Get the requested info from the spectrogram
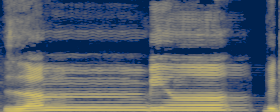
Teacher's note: نون ساکن کے بعد با کا حرف آ جانا اقلاب کی طرف نشاندہی کر رہا ہے، یعنی آپ نے یہاں پہ نون کی آواز کو میم کی آواز میں بدلنا ہے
